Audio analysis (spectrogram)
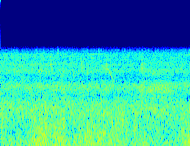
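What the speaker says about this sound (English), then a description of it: "Here it is." Heavy wind blows steadily throughout, a loud broadband rush with rumbling gusts buffeting the microphone, like open water or a boat deck, with no voices.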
